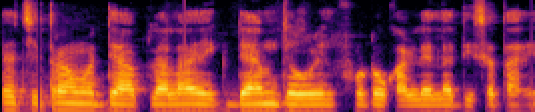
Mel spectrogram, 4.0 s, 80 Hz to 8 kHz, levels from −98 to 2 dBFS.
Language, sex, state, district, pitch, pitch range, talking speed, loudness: Marathi, male, Maharashtra, Dhule, 120 Hz, 115-125 Hz, 165 wpm, -16 LUFS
